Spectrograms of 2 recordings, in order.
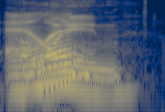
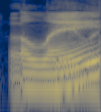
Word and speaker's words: Alain: Now, the name is spelled A-L-A-I-N. You think that's Alan? – Elaine. – Elaine? – Yeah.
